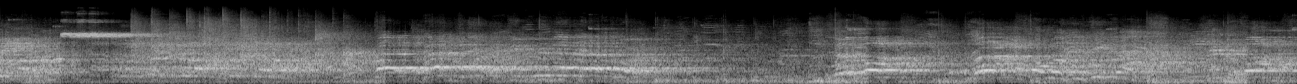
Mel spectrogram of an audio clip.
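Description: Children shout and call out in a large echoing gym.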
